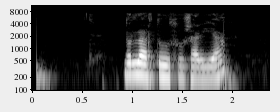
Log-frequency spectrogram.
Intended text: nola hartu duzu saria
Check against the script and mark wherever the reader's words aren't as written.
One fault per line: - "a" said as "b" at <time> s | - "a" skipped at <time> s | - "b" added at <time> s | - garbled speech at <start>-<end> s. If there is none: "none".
none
